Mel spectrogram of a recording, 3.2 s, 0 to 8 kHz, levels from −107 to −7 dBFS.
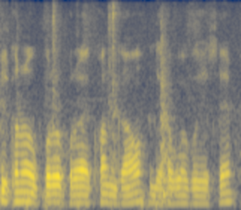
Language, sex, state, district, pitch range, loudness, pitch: Assamese, male, Assam, Sonitpur, 110-130 Hz, -18 LUFS, 115 Hz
